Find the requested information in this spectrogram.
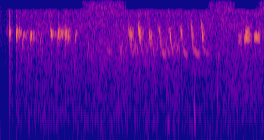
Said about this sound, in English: But there are birds around the house, and they're very loud, especially at night. They all seem to come out.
